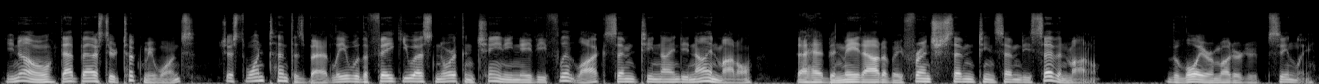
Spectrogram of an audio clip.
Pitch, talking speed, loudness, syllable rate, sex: 115 Hz, 190 wpm, -18 LUFS, 5.6 syllables/s, male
